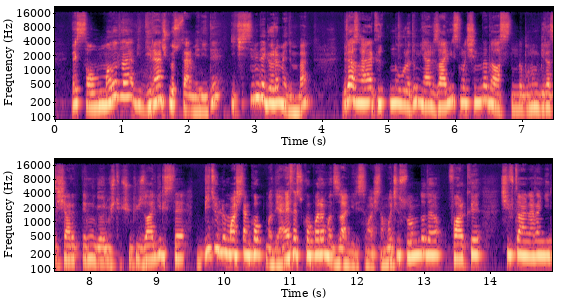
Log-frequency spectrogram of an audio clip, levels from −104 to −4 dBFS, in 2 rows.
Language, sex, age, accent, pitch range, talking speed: Turkish, male, 40-59, native, 140-190 Hz, 160 wpm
